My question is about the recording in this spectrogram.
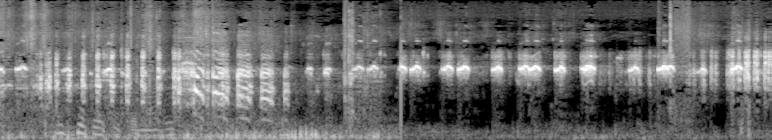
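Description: Ducks calling: a busy run of overlapping squawking calls, then from about four seconds in a steady series of short, evenly spaced calls, about three a second.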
